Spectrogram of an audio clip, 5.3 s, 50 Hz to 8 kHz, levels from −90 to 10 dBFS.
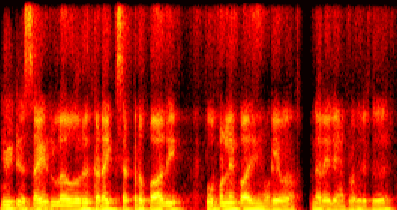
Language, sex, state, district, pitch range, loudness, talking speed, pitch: Tamil, male, Tamil Nadu, Kanyakumari, 110-120 Hz, -15 LUFS, 125 wpm, 115 Hz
